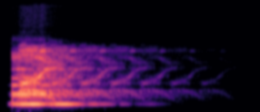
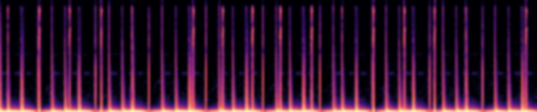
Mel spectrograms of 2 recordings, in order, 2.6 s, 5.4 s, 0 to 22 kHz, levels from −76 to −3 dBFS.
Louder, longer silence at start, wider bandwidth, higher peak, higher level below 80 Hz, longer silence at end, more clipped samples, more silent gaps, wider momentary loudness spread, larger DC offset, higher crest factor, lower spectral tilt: about the same, -19 LUFS vs -17 LUFS; about the same, 0.1 s vs 0 s; about the same, 18 kHz vs 17 kHz; second, -4 dBFS vs 0 dBFS; second, -76 dBFS vs -10 dBFS; first, 1.3 s vs 0.05 s; second, under 0.1% vs 10%; neither; first, 23 LU vs 3 LU; second, under 0.1% vs 30%; first, 20 dB vs 6 dB; second, -3 dB/octave vs -4.5 dB/octave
